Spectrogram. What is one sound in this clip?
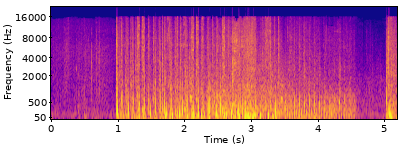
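A rapid burst of automatic gunfire rattles loudly.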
